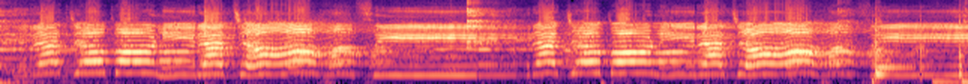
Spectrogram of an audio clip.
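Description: A young girl singing solo: a wavering, ornamented melody line with the pitch bending up and down on held notes. The drums stop as she starts and come back in right at the end.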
